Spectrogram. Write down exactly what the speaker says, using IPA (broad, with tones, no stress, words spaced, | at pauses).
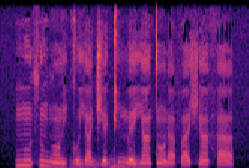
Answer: mũ˦sũ˦ɡɔ̃˧ ɾi˨ɡo˨ja˨ d͡ʒɛ˨˦ɡi˦ mɛ˧ jã˦tɔ̃˦˨ɾa˨fa˧ ʃã˦ha˦˨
